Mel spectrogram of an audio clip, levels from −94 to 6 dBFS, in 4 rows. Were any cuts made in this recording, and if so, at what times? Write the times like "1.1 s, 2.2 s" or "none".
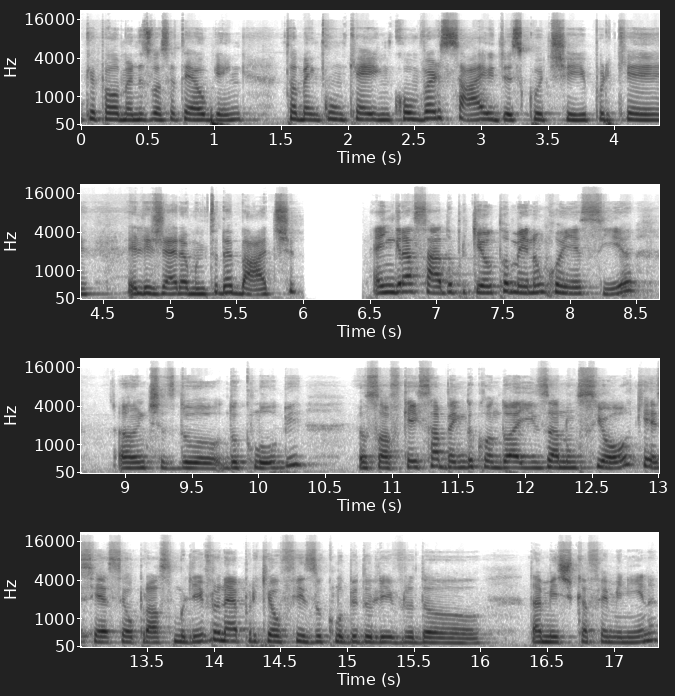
none

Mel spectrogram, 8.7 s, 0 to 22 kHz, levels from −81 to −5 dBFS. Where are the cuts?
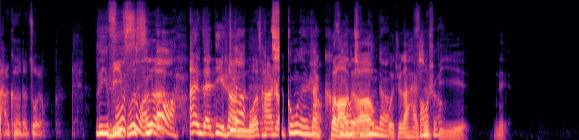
1.3 s, 4.2 s

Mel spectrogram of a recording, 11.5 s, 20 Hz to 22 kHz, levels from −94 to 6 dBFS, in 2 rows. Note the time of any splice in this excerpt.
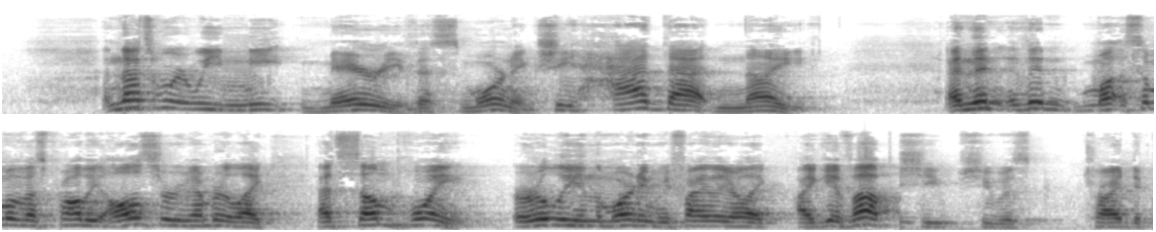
10.3 s

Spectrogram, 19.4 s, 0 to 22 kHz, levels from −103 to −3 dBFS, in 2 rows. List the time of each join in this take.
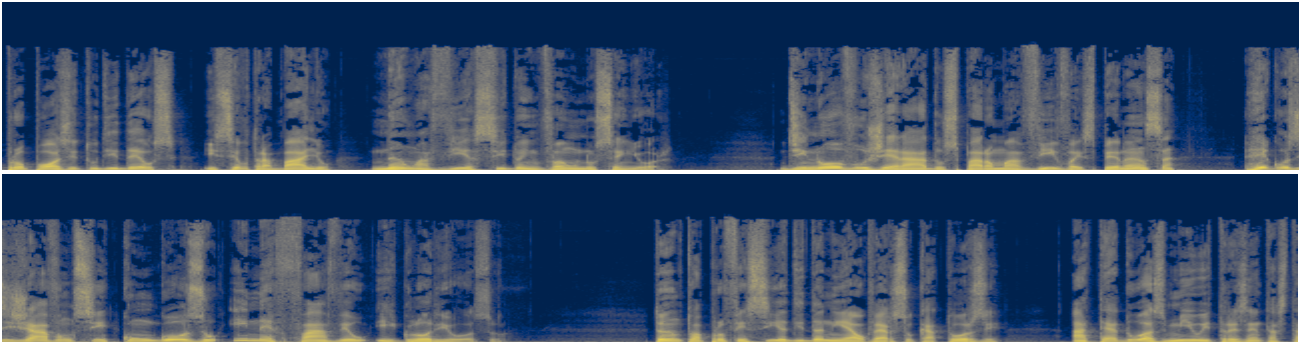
16.2 s

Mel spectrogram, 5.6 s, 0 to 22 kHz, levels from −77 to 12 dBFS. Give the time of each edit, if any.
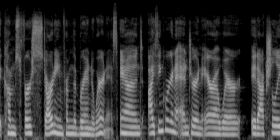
2.3 s

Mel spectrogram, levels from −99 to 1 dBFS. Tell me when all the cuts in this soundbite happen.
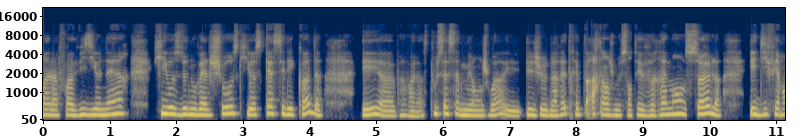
8.3 s, 9.6 s

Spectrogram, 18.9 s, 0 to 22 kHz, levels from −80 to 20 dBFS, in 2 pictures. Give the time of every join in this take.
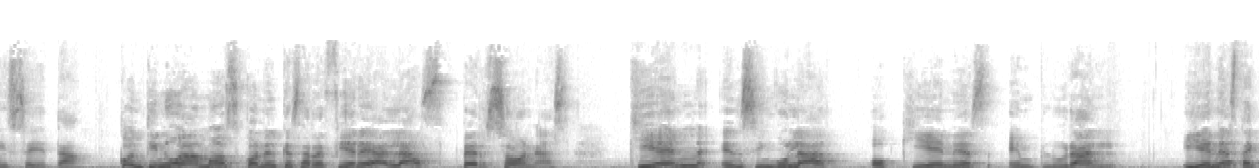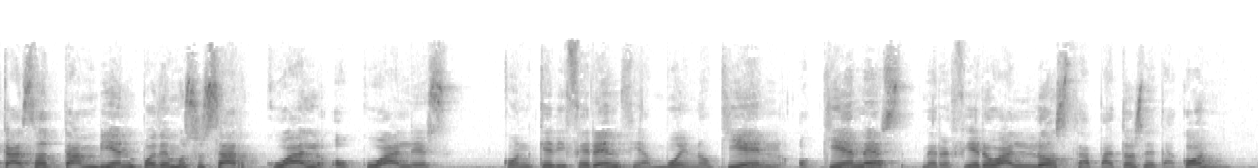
14.8 s, 16.3 s

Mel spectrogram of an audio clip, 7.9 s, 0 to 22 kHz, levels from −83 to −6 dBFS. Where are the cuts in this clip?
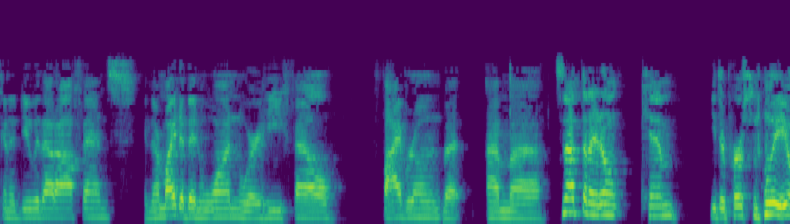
1.5 s, 4.4 s, 6.4 s

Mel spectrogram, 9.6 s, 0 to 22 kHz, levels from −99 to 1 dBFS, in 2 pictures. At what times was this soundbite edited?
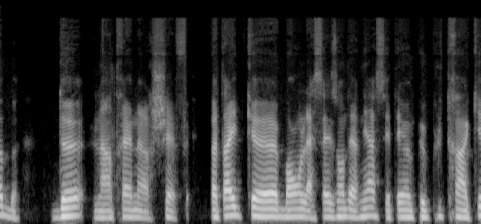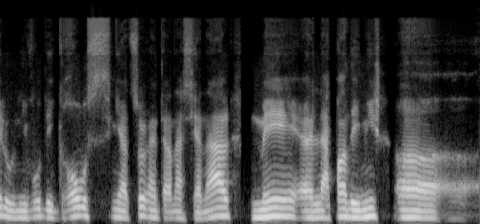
1.9 s, 7.2 s, 8.6 s

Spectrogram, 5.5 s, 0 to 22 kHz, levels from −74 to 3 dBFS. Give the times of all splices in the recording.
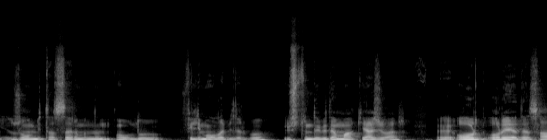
2.8 s, 4.3 s

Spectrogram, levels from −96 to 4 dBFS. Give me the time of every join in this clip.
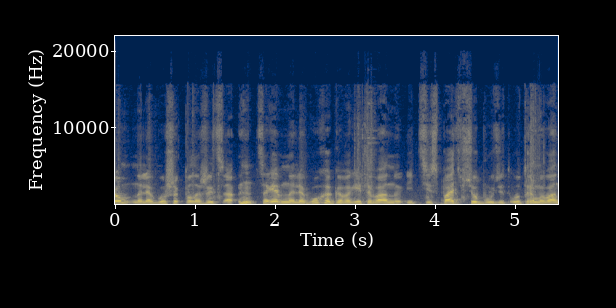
1.8 s

